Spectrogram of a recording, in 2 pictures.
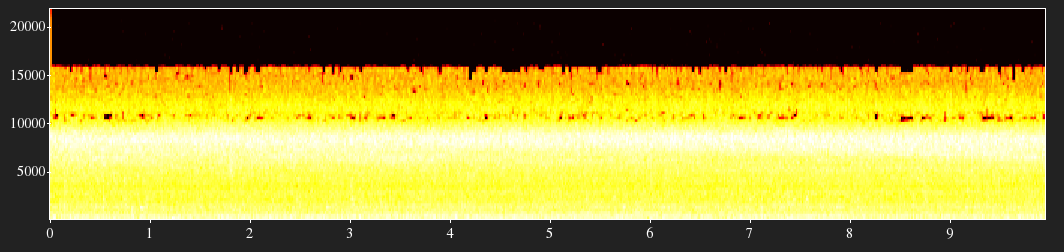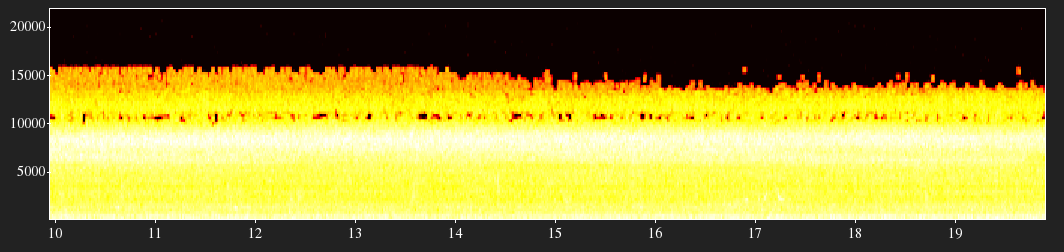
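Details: On a hot day Japanese honey bees keep fanning, giving an even, sustained buzz with low humming bands and strong high hiss, no pauses or breaks across the stretch.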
